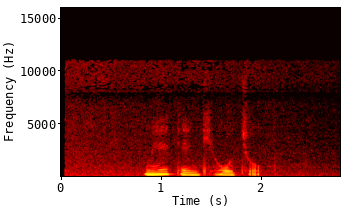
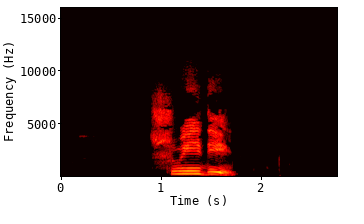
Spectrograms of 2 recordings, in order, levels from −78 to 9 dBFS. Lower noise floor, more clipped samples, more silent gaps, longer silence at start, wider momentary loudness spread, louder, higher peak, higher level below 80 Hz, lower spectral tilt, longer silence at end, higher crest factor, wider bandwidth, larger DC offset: second, -52 dBFS vs -88 dBFS; neither; neither; second, 0.05 s vs 0.9 s; first, 25 LU vs 10 LU; first, -25 LUFS vs -30 LUFS; about the same, -12 dBFS vs -14 dBFS; first, -60 dBFS vs -88 dBFS; first, -8 dB/octave vs -2.5 dB/octave; second, 0.8 s vs 1.05 s; about the same, 16 dB vs 20 dB; about the same, 11.5 kHz vs 11 kHz; neither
